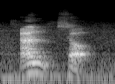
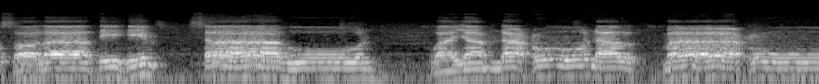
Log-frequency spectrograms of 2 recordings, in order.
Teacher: Nun matinya tetap harus digunakan, maksudnya ditahan dan disamarkan, tidak berbunyi en. Nun matinya tidak diidghamkan. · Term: ikhfa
